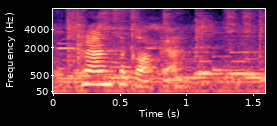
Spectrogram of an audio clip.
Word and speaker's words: Kransekake: How do you pronounce that? Kransekake.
